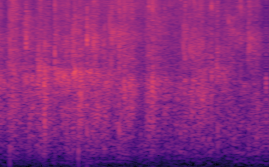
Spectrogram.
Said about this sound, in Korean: 여러분 기도해 주셔서 너무나도 감사합니다. 우리 박수로 한번 환영하도록 하겠습니다.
